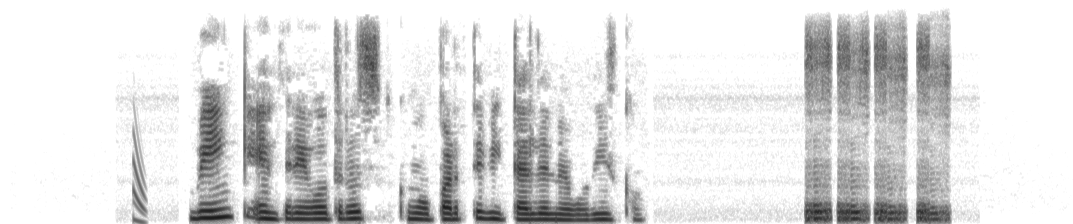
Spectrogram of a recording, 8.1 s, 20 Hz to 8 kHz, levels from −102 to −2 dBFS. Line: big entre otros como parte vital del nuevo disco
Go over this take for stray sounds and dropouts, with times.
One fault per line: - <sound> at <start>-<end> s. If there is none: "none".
- chirp at 1.0-1.1 s
- laugh at 6.0-7.1 s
